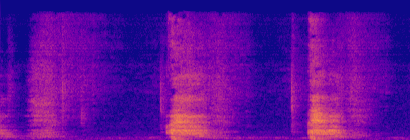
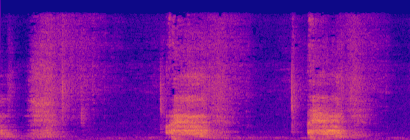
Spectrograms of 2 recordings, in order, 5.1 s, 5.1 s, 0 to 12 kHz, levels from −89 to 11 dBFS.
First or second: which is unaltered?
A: second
